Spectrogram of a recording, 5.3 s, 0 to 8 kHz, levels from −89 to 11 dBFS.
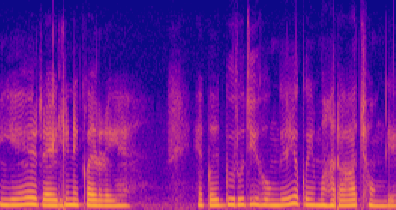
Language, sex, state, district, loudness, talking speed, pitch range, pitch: Hindi, female, Chhattisgarh, Jashpur, -13 LUFS, 145 wpm, 195-225 Hz, 210 Hz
